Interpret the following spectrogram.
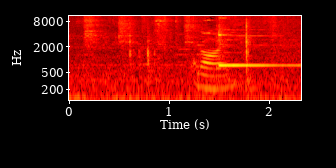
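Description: Mobility scooter's electronic horn sounding one steady, single-pitch beep that starts about three-quarters of the way through and holds.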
